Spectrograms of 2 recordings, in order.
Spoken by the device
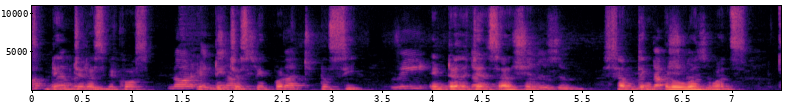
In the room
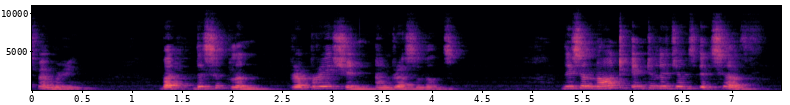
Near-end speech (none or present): present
